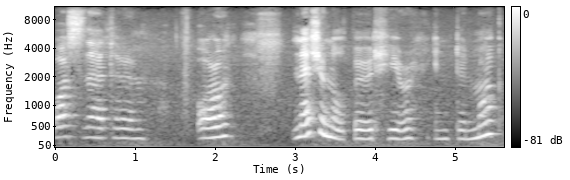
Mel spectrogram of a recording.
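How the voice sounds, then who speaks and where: Very slow delivery with long, frequent pauses over light background noise. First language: Danish. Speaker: craft YouTuber. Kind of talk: casual craft tutorial vlog. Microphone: phone near.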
